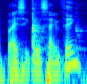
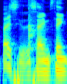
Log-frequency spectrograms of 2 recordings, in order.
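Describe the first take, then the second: First: Quiet aside. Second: Said in the usual way. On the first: Shown as a demonstration.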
